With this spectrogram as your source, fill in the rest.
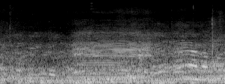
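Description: Sahiwal cows and calves at a busy village cattle market, a low lowing call rising through a dense background of crowd chatter and voices.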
